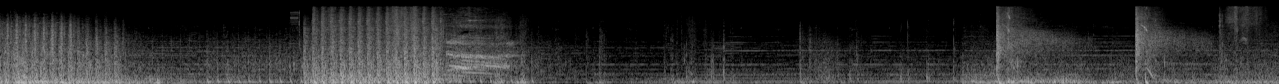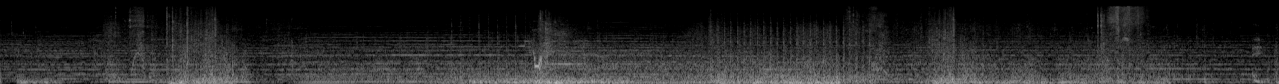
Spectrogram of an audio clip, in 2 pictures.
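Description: Shotgun blasts and rocket launcher fire in a video game, loud repeated bursts of gunfire and explosive booms that come in clusters across the stretch, with quieter gaps in between.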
